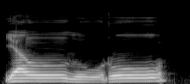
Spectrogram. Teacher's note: Nah, tanda baca dhammah. Maka huruf ra dibaca tabkhim, dibaca tebal, tebalkan huruf ra-nya. Luru. Kemudian ru dibaca panjang.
